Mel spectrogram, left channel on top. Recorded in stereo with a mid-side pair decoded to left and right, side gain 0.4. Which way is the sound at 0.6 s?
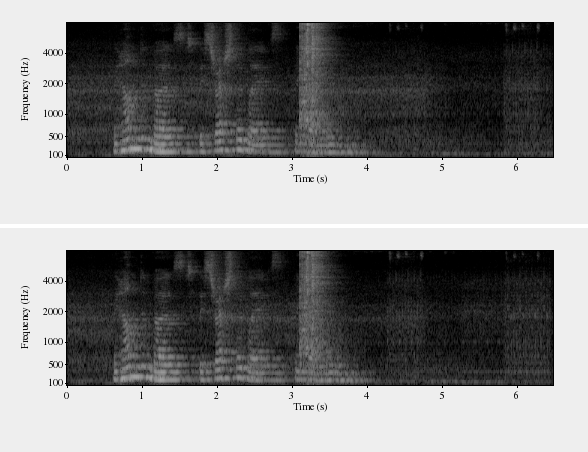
15° right.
